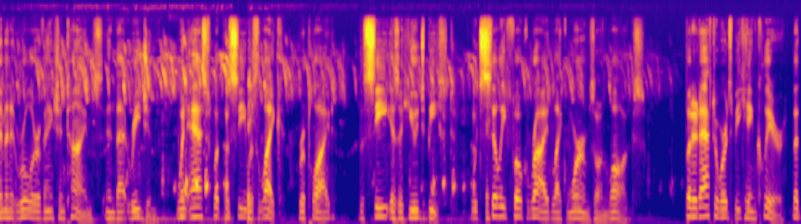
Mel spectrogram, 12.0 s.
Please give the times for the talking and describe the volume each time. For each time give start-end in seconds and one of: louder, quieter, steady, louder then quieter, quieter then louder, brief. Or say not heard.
0.0-9.7 steady
10.2-11.9 brief.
